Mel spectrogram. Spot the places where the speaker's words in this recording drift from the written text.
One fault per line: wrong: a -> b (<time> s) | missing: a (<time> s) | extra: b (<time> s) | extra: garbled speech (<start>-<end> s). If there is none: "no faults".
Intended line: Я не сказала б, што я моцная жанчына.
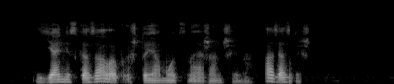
extra: garbled speech (2.6-3.1 s)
